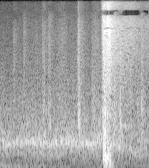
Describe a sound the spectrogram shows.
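A heavy thud sounds as someone lands.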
